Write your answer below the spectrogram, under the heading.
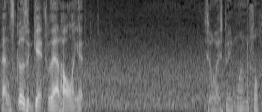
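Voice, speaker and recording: A man's voice: fairly low pitch, level tone, normal speed. A man giving live golf commentary in short, clipped phrases. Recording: clear outdoor ambient noise.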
